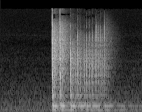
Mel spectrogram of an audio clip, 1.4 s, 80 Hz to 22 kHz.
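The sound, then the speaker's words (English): A ten-sided die clatters across a tabletop in a quick burst of bright, rattling taps that tumble and fade within about half a second, with no voices. “Don't let me down, D10.”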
